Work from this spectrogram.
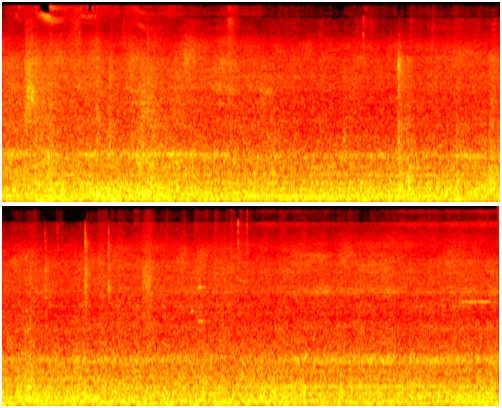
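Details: Front rail car just starting to roll: a heavy low rumble with faint uneven thumps and a ringing tone, from a bad wheel on that car.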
